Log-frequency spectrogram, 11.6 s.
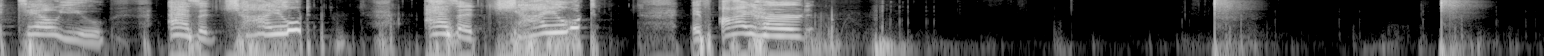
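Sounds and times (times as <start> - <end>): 
speech: 0.2 - 6.3
leather belt snapped taut: 10.6 - 11.4.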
